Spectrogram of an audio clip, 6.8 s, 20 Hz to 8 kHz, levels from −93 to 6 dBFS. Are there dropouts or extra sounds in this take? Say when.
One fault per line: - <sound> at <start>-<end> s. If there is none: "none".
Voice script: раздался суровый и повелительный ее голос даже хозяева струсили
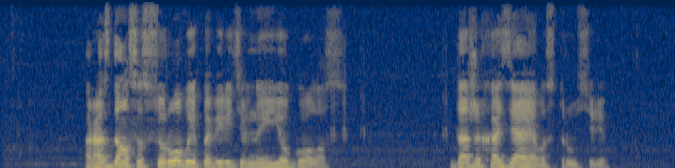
none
